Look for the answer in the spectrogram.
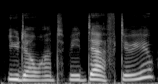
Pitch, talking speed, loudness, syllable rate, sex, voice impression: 220 Hz, 300 wpm, -17 LUFS, 5.4 syllables/s, female, intellectual, calm, slightly friendly, elegant, slightly lively, modest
